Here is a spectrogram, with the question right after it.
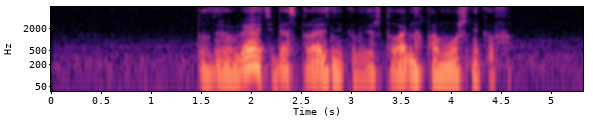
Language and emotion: Russian, positive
